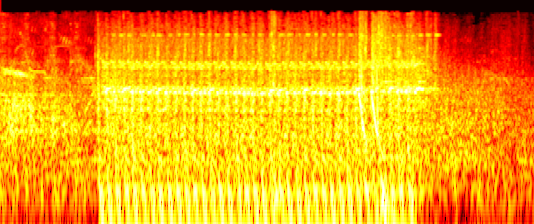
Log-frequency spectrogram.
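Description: A blaster rifle fires a rapid burst of shots.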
